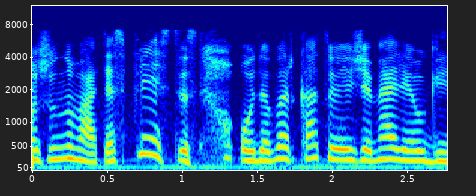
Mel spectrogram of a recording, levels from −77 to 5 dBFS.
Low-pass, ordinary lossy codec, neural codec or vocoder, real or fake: 7.2 kHz; Opus, 64 kbps; none; real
